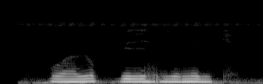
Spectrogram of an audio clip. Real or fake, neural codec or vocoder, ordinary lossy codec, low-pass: fake; autoencoder, 48 kHz, 128 numbers a frame, DAC-VAE, trained on Japanese speech; none; 7.2 kHz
